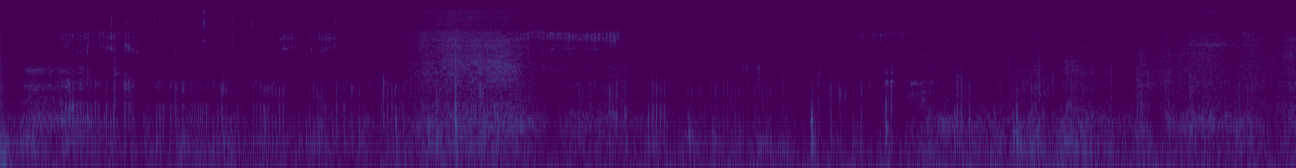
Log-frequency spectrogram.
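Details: Himalayan Persian cat that loves biting fingers, giving a low, steady rumbling purr that runs through the whole stretch, with soft clicks and light rustling on top.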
